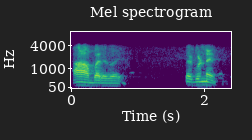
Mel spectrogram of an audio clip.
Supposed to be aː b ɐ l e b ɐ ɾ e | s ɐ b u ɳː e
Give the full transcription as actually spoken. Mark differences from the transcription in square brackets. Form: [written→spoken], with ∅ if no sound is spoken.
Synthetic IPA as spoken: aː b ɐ [l→ɾ] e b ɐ ɾ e | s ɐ [b→ɡ] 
